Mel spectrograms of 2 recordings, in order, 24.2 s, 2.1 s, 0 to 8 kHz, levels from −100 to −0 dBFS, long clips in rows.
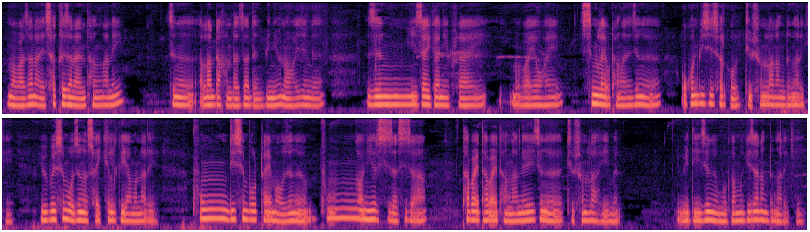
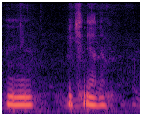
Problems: none marked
